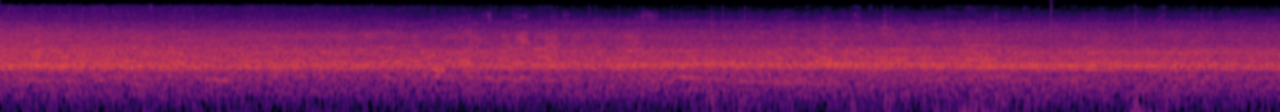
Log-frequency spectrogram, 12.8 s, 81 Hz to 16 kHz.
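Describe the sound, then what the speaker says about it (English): Steady stadium crowd roar from the Madden NFL 26 football game, a dense continuous wash of many voices that stays at an even level throughout, with no individual voices standing out. "Well, this crowd into it now."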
